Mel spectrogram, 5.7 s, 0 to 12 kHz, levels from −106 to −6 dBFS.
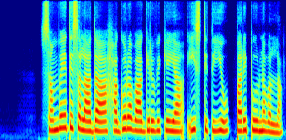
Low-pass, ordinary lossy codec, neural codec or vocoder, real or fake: none; none; codec, 24 kHz, 0.9 kbps, DualCodec; fake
